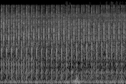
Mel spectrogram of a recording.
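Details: Rapid, steady mechanical rattling pulses, about twenty-five a second, from a Biotronix pneumatic (air-compression) radial extracorporeal shockwave therapy (ESWT) probe, up to 10 bar, firing continuously while shot count, energy and frequency are adjusted.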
